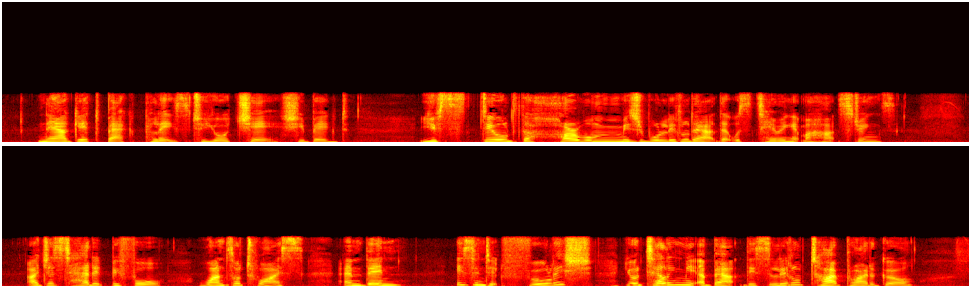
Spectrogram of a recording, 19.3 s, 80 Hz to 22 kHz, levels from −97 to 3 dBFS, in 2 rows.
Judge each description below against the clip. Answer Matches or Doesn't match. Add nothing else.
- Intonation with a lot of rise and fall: Doesn't match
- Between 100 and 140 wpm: Matches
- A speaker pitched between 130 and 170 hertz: Doesn't match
